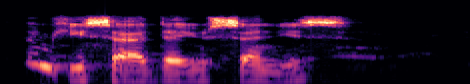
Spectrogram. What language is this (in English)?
Kabyle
